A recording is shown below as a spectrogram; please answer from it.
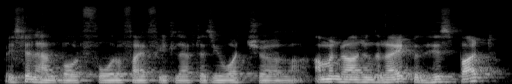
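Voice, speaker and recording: A man with a fairly low voice delivers golf commentary for a telecast. He talks through each shot in a measured, analytical way, pausing now and then to find his words. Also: flat delivery.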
